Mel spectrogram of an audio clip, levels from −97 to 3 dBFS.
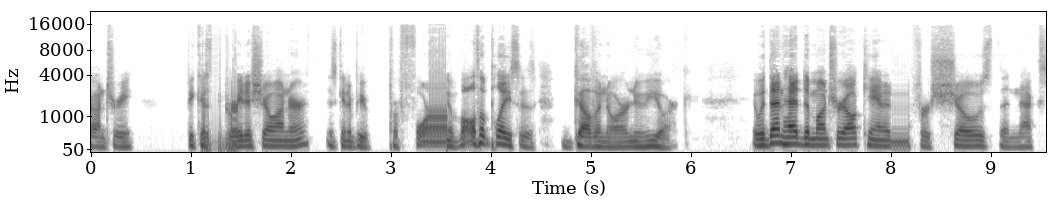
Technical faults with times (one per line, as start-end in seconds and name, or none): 1.11-1.46 Bluetooth stutter
3.38-3.56 Bluetooth stutter
6.02-6.08 Bluetooth stutter
8.02-8.18 Bluetooth stutter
